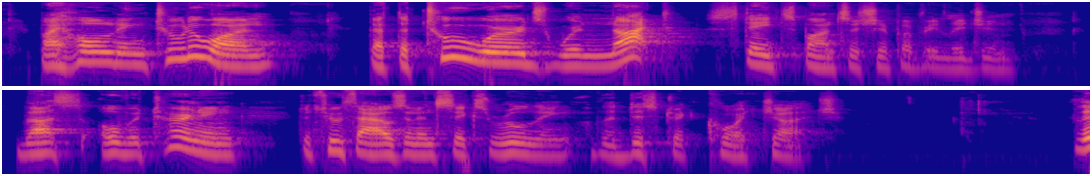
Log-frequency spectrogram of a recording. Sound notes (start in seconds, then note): none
